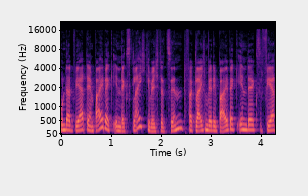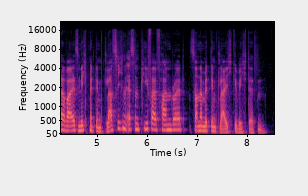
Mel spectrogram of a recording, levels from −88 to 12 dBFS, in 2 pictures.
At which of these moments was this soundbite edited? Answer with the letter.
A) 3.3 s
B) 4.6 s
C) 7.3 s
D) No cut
B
